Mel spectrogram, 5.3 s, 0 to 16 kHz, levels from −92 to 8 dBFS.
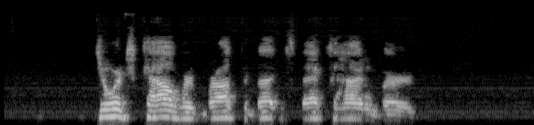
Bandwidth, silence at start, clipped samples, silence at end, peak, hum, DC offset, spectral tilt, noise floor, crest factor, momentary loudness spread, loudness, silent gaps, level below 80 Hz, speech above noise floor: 6.4 kHz; 0.95 s; under 0.1%; 1.2 s; -4 dBFS; none; under 0.1%; -8 dB/octave; -68 dBFS; 18 dB; 8 LU; -21 LUFS; none; -68 dBFS; 48 dB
